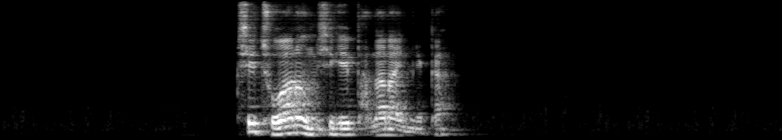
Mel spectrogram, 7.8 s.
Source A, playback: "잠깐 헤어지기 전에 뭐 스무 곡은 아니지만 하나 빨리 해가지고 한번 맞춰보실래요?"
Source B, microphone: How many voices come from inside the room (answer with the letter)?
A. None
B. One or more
B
